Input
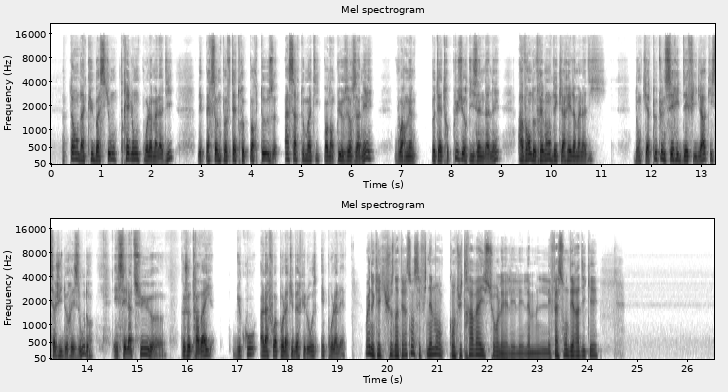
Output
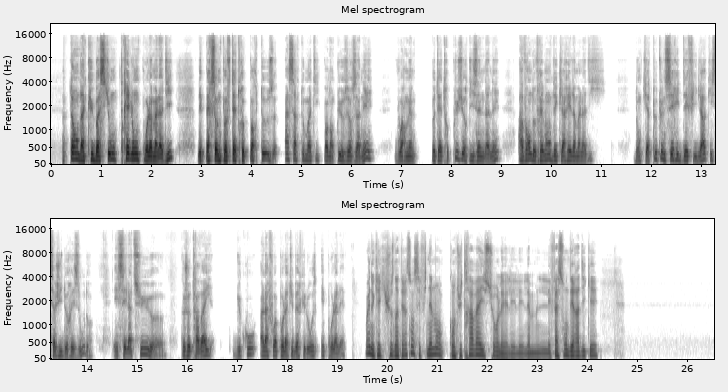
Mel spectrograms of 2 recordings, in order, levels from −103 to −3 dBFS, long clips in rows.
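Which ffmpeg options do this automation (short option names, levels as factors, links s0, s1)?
-af "volume=2.37,afade=t=out:st=3.44:d=0.89:silence=0.316228,afade=t=out:st=13.61:d=0.41:silence=0.354813,afade=t=in:st=14.02:d=0.69:silence=0.421697"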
